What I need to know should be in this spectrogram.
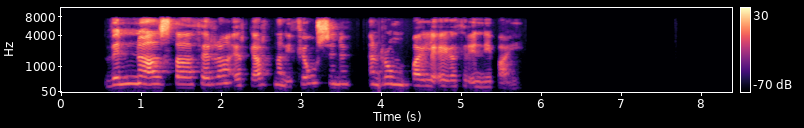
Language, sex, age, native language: Icelandic, female, 50-59, Icelandic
